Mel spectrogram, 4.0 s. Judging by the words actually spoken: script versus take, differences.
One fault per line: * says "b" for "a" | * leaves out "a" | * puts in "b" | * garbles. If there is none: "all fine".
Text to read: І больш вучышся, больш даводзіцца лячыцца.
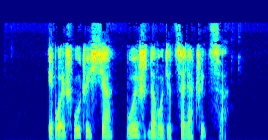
all fine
